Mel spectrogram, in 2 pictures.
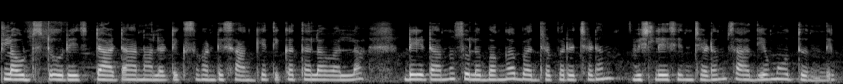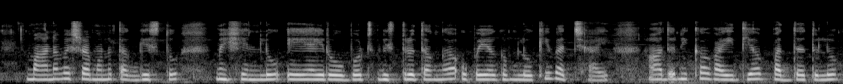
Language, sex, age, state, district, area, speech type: Telugu, female, 18-30, Telangana, Ranga Reddy, urban, spontaneous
